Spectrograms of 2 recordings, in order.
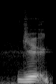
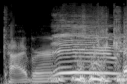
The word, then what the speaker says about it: Qyburn: Qyburn. – Qyburn. – I've been working on it. – Let's go. – Yeah. I was going to say Euron, but first you do have Qyburn Yes.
